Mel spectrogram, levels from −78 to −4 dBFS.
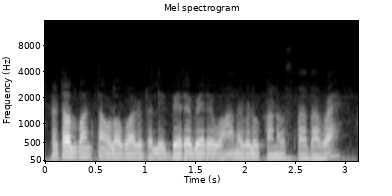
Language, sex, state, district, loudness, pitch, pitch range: Kannada, male, Karnataka, Bangalore, -19 LUFS, 110 Hz, 105-115 Hz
